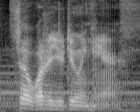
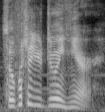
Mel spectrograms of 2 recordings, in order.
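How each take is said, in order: First: It is said in the speaker's ordinary voice. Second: It is said in a put-on woman's voice.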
